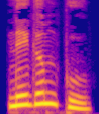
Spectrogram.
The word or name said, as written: ನೆಗಂಪು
